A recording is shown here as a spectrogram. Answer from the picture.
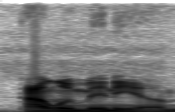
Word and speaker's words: aluminium: people always uh say like oh Americans don't speak the right way like you just leave out a whole syllable in Alum aluminium is how they say it but in American English we actually don't have that syllable spelled which is why we don't say it it's a little different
